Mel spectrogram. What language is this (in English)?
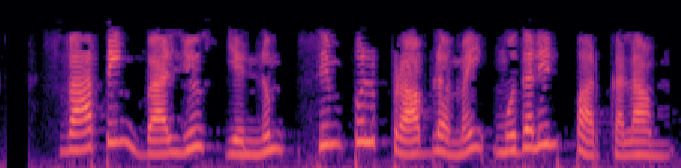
Tamil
